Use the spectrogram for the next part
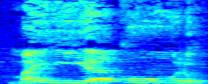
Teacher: Jadi huruf nun itu masuk kepada huruf ya. Huruf nun yang sukun masuk kepada huruf ya, dibaca may yaqulu. Tidak boleh dibaca dengan man yaqulu, itu tidak boleh. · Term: idgham bi gunnah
